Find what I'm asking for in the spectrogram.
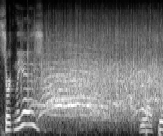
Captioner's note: cheering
